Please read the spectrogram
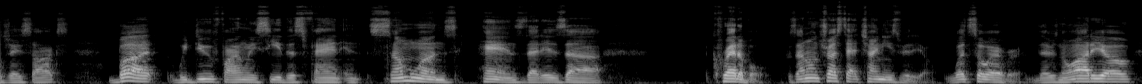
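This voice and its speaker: A tech reviewer with a congested, stuffy nose gives a casual, rambling reaction review of a gadget, full of fillers and restarts. His voice is fairly low and unhurried.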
